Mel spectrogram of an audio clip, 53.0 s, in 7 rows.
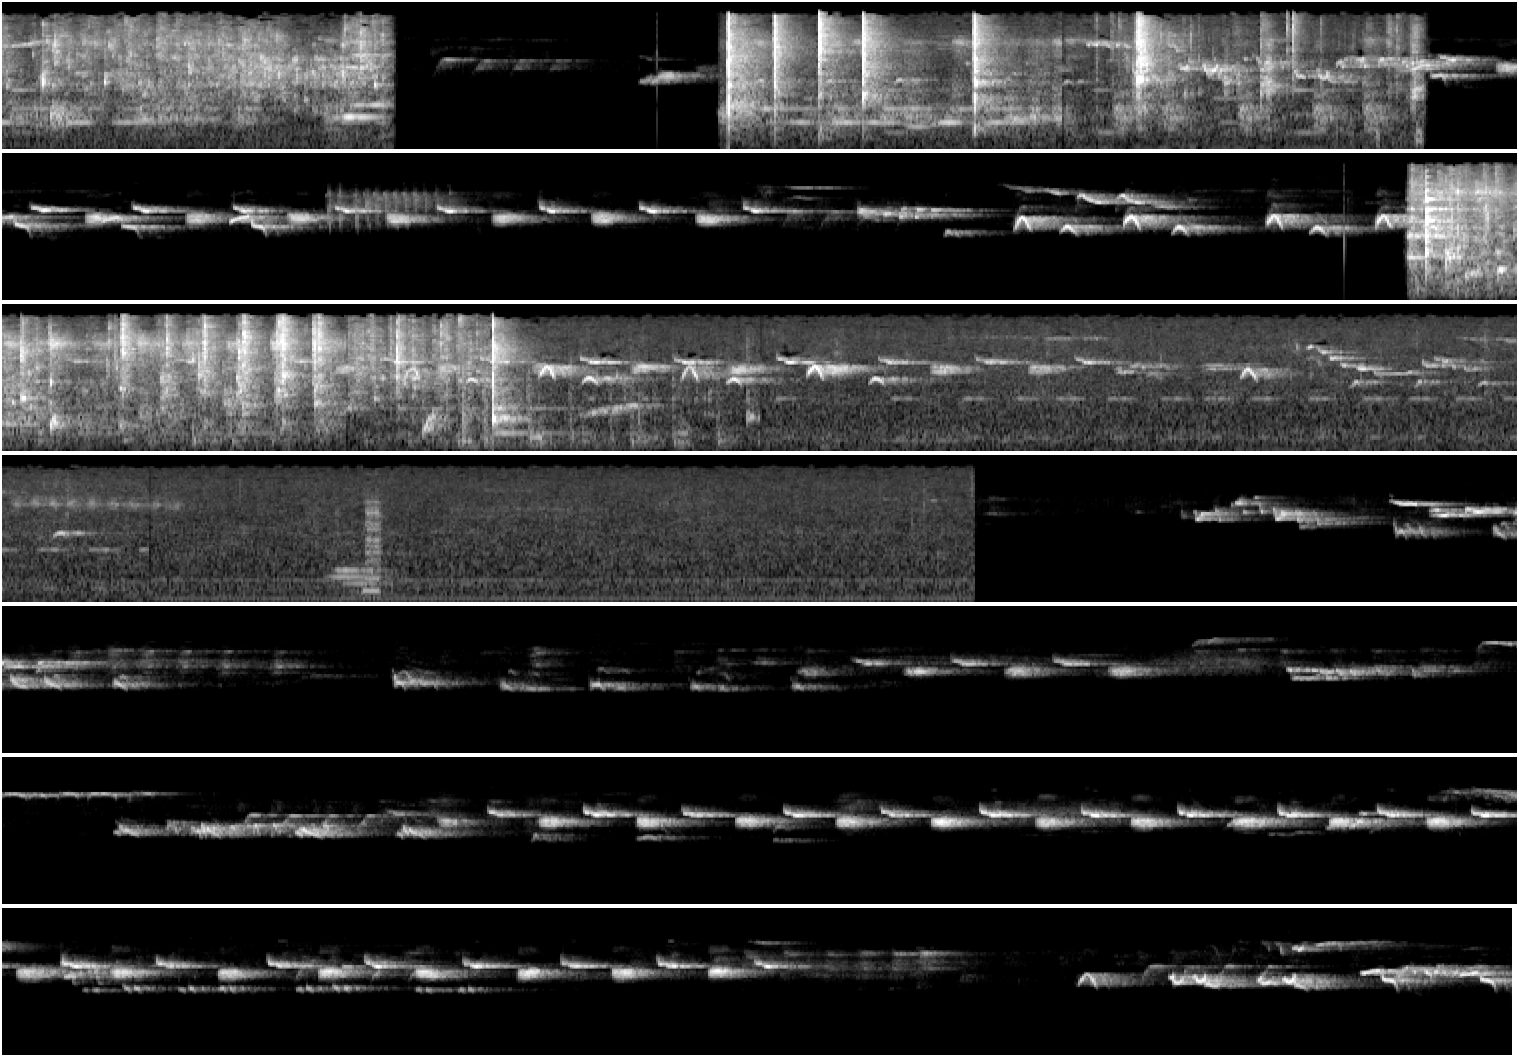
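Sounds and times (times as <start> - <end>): bird trilling: 15.8 - 25.4
faint hiss and hum: 18.0 - 27.6.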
